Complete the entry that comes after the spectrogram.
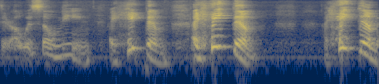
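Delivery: put-on high child's voice building to loud outbursts; crying young kid. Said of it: "he looks up and he's still crying".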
